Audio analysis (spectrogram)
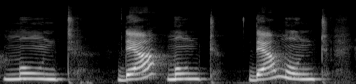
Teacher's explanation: Atenção, porque o D no finalzinho tem o som de T. É por isso que eu falo der Mund.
